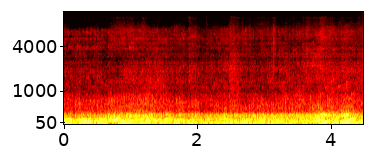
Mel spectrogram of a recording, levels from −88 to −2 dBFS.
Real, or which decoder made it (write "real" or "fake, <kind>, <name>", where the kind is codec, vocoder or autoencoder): fake, codec, HILCodec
